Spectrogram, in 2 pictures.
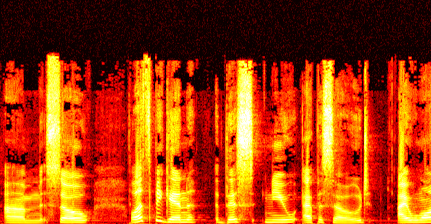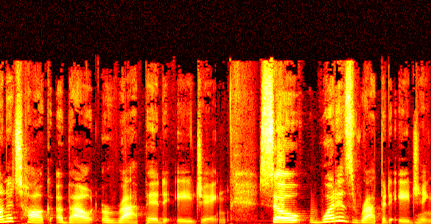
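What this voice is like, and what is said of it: Raspy voice. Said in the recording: “my voice is a little raspy ... I did have a little bit of a cold during the holiday season, so my voice is still a little raspy”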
